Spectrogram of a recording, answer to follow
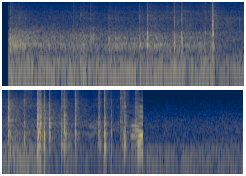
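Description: Skateboard wheels rolling on pavement with a run of sharp board clacks, cut off abruptly about five seconds in. Faint outdoor background noise follows.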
